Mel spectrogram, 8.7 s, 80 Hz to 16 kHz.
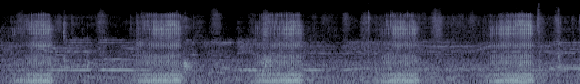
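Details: Very loud snoring while asleep: regular, rattling snores, about 33 a minute, heard under background music.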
